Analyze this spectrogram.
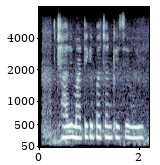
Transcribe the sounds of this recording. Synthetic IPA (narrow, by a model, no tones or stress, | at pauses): t͡ʃʰad̪imaʈikepət͡ʃənkɛseɦui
